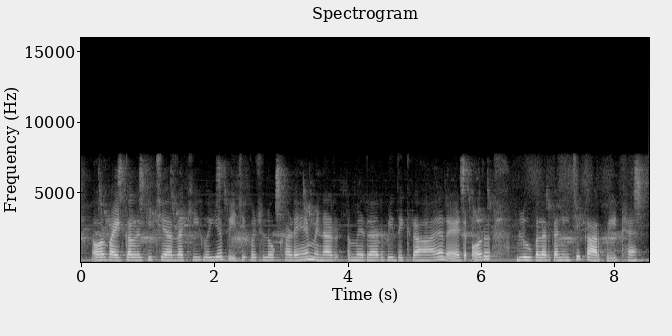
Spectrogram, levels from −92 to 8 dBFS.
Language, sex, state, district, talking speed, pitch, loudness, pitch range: Hindi, female, Jharkhand, Jamtara, 190 wpm, 200 Hz, -19 LUFS, 195-210 Hz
